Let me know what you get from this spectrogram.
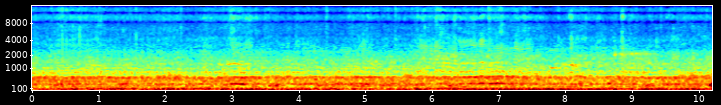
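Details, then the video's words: Honey bees swarming over opened frames during a first hive inspection of a colony installed about a week earlier: a steady, low droning hum with layered tones, unbroken for ten seconds, a faint click at the very end. "First honey BEE HIVE INSPECTION!"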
